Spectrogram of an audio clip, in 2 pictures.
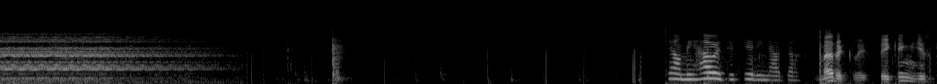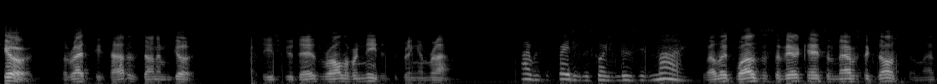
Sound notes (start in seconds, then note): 3.5 door opening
